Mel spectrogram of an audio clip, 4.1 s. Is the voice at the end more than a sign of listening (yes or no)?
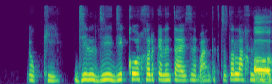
yes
